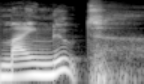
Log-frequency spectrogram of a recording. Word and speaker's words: minute: But the next word is spelt the same, but it's pronounced minute.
